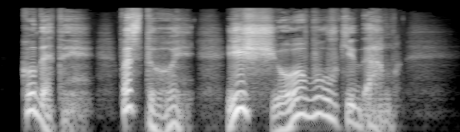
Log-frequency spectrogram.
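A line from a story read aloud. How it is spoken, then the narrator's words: Muttering. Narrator (Russian): бормотал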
